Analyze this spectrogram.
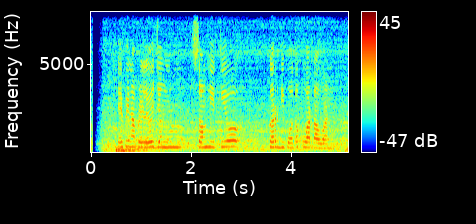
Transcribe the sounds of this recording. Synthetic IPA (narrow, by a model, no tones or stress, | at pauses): kefinapɾiliod͡ʒɨəŋsɔŋɦikio | kərdipɔt̪ɔkuwart̪awan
